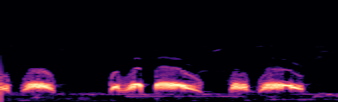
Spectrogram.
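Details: Spotted dove kept caged as a decoy bird, cooing to lure wild doves in 'gáy gù' fashion: three low phrases, each a short hoot leading into a long, smooth downward-bending coo.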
